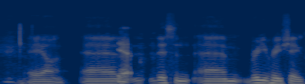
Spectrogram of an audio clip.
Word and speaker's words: Aodhán: You're gonna have to call me Aon, like crayon or spray on. That's how I always introduce myself. Yeah, it's pronounce it Aon. Aodhán.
